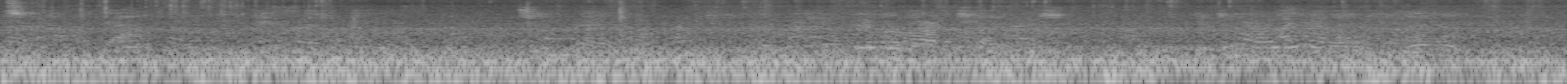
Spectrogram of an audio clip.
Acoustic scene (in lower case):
subway train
